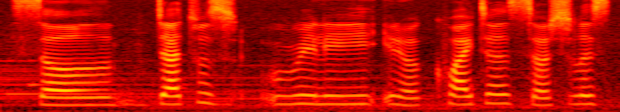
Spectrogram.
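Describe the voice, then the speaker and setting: A woman in her twenties with a Croatian accent, a pianist answering interview questions thoughtfully, pausing and repeating words. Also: fairly high pitch, little pitch movement. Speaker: competition-winning pianist. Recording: music playing underneath.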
